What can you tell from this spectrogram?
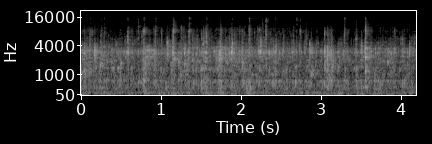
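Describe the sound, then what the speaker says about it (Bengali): Water poured from a tap into a rinsed yogurt bowl while cooking masala paneer, a quiet, splashy trickle with small irregular bursts, heard close and alone. "আমি টক দইয়ের বাটিটা ধুয়ে একটু জল দিচ্ছি"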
